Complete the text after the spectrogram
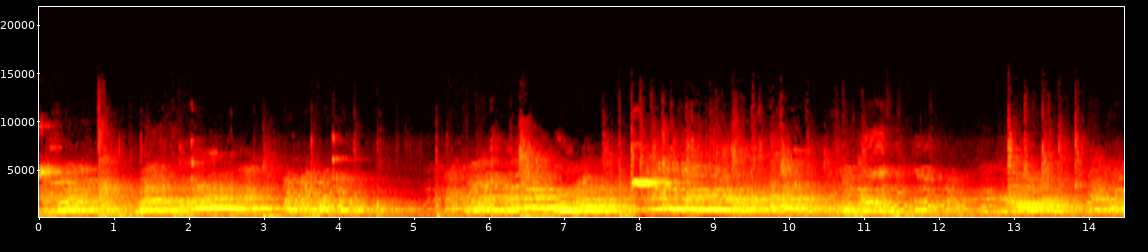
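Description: A volleyball is hit with sharp slaps in a large echoing gym.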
